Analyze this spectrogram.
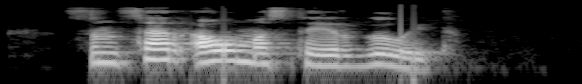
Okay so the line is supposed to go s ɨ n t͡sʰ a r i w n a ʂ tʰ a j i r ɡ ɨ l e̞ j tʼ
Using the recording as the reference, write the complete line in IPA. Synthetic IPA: s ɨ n t͡sʰ a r a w m a s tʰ a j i r ɡ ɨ l e̞ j tʼ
